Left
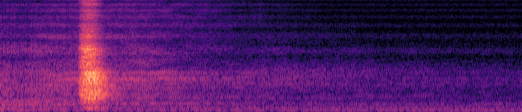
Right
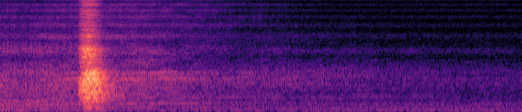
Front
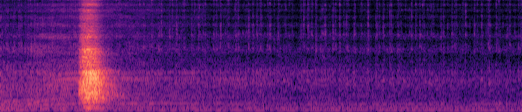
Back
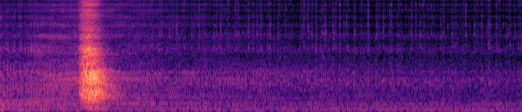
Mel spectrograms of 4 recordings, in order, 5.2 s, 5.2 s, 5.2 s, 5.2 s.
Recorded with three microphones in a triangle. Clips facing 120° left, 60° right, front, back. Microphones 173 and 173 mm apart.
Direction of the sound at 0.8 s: 15° right.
